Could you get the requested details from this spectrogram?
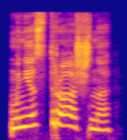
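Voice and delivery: put-on high, slow frightened child; drawn-out plaintive child's complaint; tearful fear. A narrator's reading. Frightened daughter to mother as she flees, tearful. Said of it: "заплакала дочь".

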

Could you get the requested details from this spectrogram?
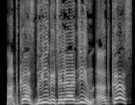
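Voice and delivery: high-pitched alarmed call; pilot's shout. A narrator's reading. Pilot reporting engine failure mid-flight, urgent high-pitched shout. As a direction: cry out an emergency warning. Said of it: "закричал пилот".

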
